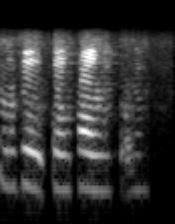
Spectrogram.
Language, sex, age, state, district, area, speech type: Dogri, female, 18-30, Jammu and Kashmir, Jammu, rural, conversation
